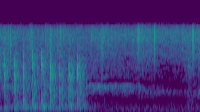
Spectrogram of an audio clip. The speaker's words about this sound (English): We gotta let Doc know we're here somewhere or other. I reckon it won't hurt nothing to tap on the door sort of general.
